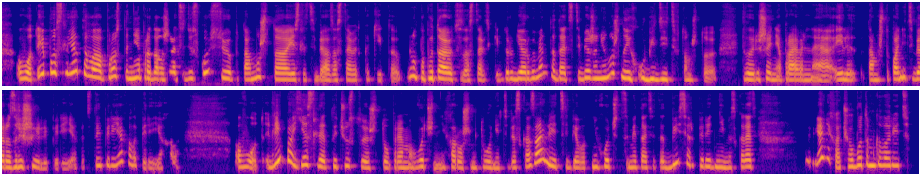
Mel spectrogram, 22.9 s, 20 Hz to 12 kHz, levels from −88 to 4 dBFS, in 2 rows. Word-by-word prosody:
Вот, 230 +1 +2
и 400 - +6
после 450 0 +3
этого 340 - +4
просто 285 0 -1
не 250 +3 +5
продолжать 230 -3 +1
дискуссию, 255 - 0
потому 225 +4 0
что 220 -7 +2
если 205 -1 0
тебя 195 - -3
заставят 195 0 -6
какие-то, 190 -1 -13
ну, 315 +1 +1
попытаются 235 -3 +5
заставить 185 +2 -6
какие-то 195 +1 -15
другие 230 +1 +4
аргументы 270 - -1
дать, 225 -1 -1
тебе 235 +4 0
же 245 - +1
не 245 +1 +5
нужно 305 -4 +1
их 230 -4 +1
убедить 215 -3 +3
в - - -28
том, 205 - -6
что 200 +4 -9 0.3
твоё 210 -1 +2
решение 215 0 -2
правильное, 195 -4 0
или 205 0 -1
там 200 -1 -2
чтоб 195 +3 -12
они 265 +5 +3
тебе 230 -4 +3
разрешили 215 -2 0
переехать. 210 +5 -13
Ты 275 - -2
переехала 290 +3 -4
переехала. 190 -3 -12 0.7
Вот, 225 - -1
либо 440 0 +4
если 285 -5 +1
ты 220 +3 -4
чувствуешь, 240 -3 -3
что 205 0 -6
прямо 205 -1 -3
в 200 - -8
очень 240 0 -2
нехорошем 210 -1 -4
тоне 205 -1 -4
тебе 205 +2 -8
сказали, 280 - +3
и - - -4
тебе, 215 -4 -5
вот, 200 0 -8
не 225 - 0
хочется 230 -1 -3
метать 215 0 -3
этот 210 -1 -6
бисер 330 - -1
перед 240 -3 -2
ними, 215 -3 -1
сказать: 230 +3 -1 0.6
"Я 395 -9 +1
не 265 - -5
хочу 220 +3 -2
об 245 +4 +2
этом 285 -1 +4
говорить". 275 -1 -1
225 Hz, 190 wpm, -23 LUFS, 210-265 Hz, 0.7 s, и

